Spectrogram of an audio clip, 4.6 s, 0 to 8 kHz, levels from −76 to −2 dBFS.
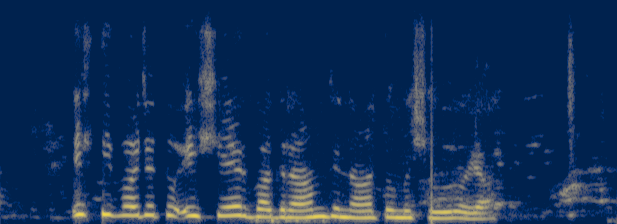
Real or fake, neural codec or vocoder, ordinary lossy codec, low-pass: real; none; Opus, 32 kbps; 7.2 kHz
